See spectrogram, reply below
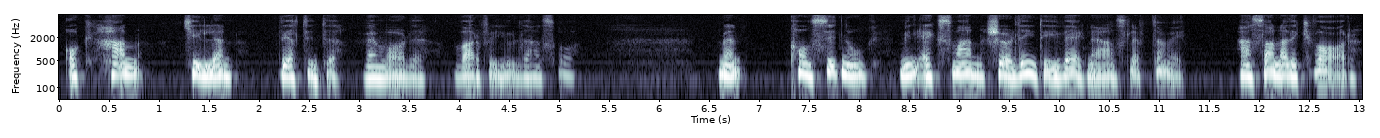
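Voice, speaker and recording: A woman interviewee recounting a personal story in a halting, measured way, with short pauses. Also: mid-range voice, fairly even intonation, creaky, darkish tone, husky, dry recording.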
